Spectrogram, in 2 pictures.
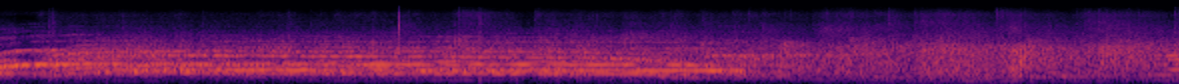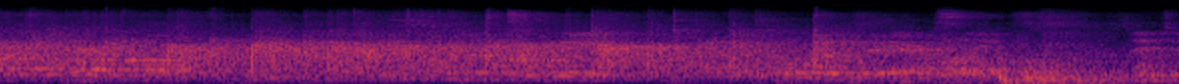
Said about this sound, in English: I want to hear a massive DeadSuds round of applause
